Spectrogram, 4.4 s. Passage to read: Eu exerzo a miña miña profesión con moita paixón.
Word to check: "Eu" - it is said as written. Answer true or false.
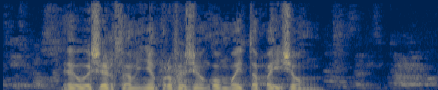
true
